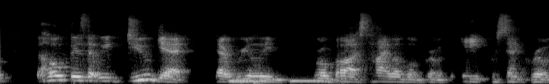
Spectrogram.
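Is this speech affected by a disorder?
No.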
